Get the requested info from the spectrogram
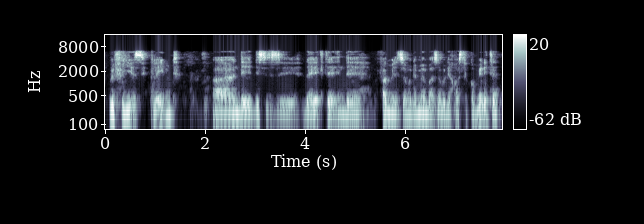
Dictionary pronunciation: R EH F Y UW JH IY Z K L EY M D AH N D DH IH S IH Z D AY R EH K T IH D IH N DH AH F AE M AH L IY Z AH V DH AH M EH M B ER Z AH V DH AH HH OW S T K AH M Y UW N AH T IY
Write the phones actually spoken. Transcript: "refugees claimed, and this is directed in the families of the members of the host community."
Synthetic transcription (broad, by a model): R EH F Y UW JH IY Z K L EY M D AH N D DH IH S IH Z D AY R EH K T IH D IH N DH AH F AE M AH L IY Z AH V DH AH M EH M B ER Z AH V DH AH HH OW S T K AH M Y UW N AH T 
